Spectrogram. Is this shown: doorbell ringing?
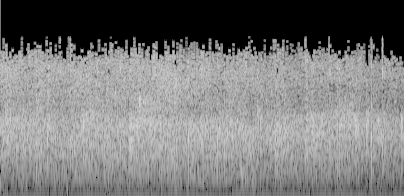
no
